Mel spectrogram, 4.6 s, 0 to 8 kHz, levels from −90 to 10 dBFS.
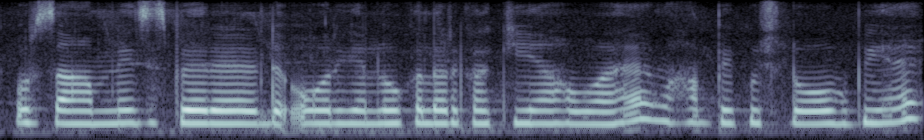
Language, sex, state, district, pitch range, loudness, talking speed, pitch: Hindi, female, Uttar Pradesh, Lalitpur, 245-255 Hz, -16 LUFS, 220 wpm, 250 Hz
